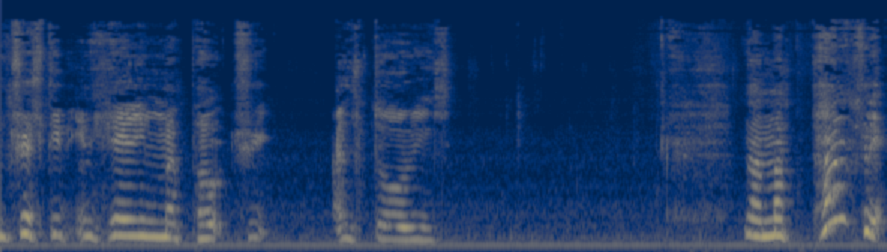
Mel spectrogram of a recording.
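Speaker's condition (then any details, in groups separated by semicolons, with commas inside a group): Cerebral palsy; mild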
